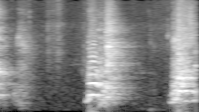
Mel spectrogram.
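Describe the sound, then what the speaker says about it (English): A small, yippy pet dog yaps in sharp, loud bursts, with a pause between two close barking spells. "it's a little yippy dog"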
